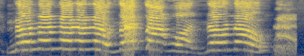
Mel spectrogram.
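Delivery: very high, very loud screaming no; panicked shouting at the beast; frantic yell. Acted. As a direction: scream to stop her biting. Caspian yelling at Yuli.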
